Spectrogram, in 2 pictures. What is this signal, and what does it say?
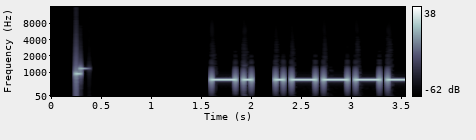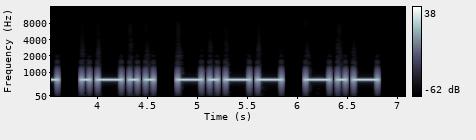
Morse code, heard as a keyed tone, about 15 wpm, 700 Hz. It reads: N1LYK
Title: USA Callsign DE Callsign - 5 Characters - 15wpm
